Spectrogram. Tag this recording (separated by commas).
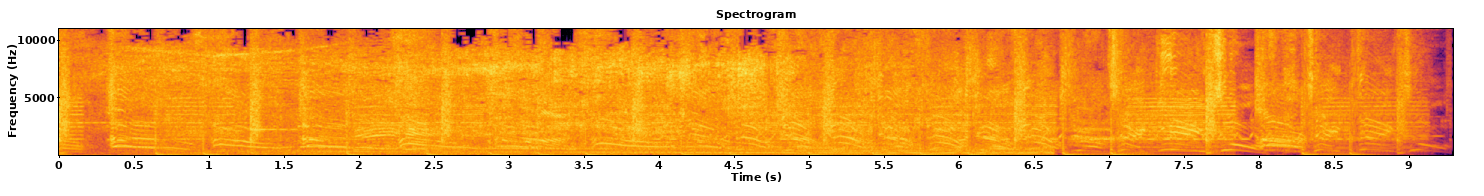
speedboat, Boat, Wind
